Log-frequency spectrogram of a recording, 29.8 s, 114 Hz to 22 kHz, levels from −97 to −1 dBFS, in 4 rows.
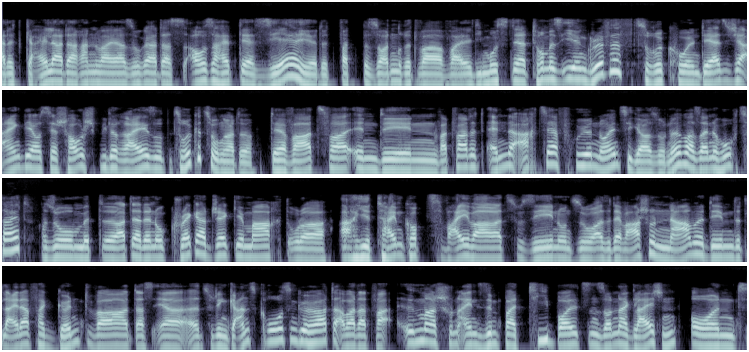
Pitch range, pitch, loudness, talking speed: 135-165 Hz, 150 Hz, -21 LUFS, 200 wpm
